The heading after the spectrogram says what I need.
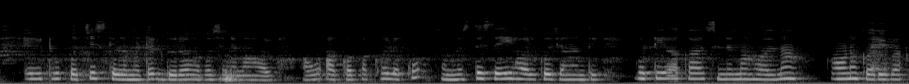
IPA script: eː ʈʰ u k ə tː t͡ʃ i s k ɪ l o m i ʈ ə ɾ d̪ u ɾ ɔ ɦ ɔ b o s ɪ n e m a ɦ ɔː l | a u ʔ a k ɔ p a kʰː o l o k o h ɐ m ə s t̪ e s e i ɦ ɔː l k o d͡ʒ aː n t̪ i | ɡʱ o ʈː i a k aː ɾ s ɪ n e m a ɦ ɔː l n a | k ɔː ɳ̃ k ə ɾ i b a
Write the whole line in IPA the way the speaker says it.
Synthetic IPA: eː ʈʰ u p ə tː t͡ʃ i s k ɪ l o m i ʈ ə ɾ d̪ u ɾ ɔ ɦ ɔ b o s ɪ n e m a ɦ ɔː l | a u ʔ a k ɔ p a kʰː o l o k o s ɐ m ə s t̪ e s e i ɦ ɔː l k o d͡ʒ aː n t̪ i | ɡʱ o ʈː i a k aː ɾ s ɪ n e m a ɦ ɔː l n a | k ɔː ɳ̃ k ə ɾ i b a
